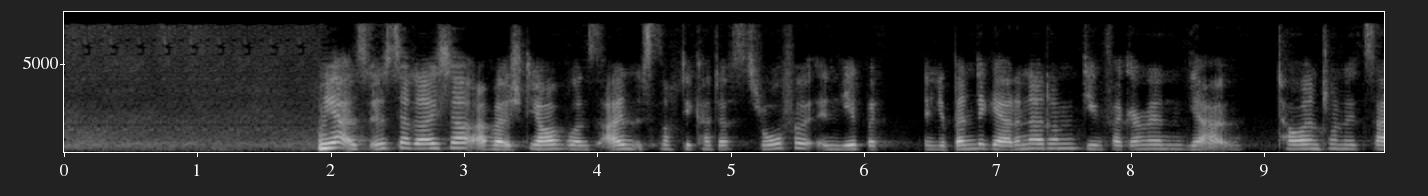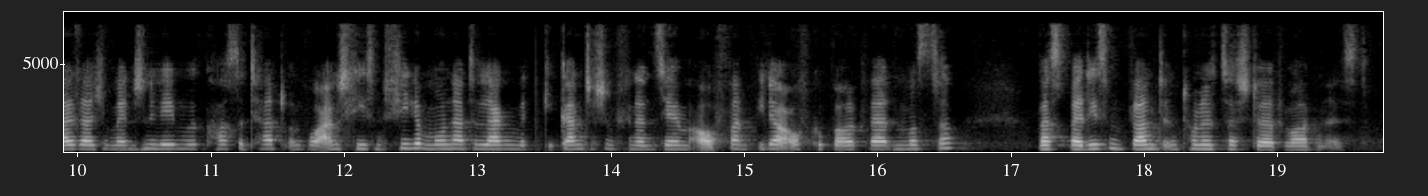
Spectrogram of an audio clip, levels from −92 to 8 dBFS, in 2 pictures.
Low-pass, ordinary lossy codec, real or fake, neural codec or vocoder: none; none; fake; codec, 16 kHz, 1.1 kbps, Voila-Tokenizer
